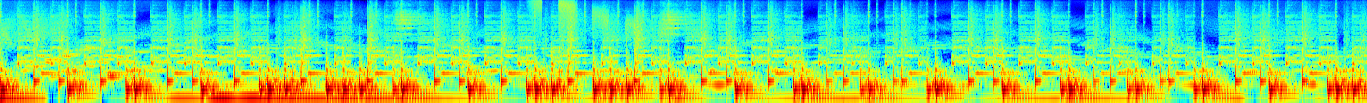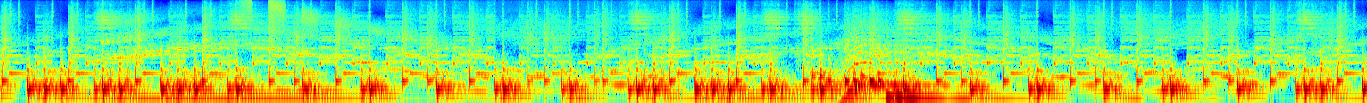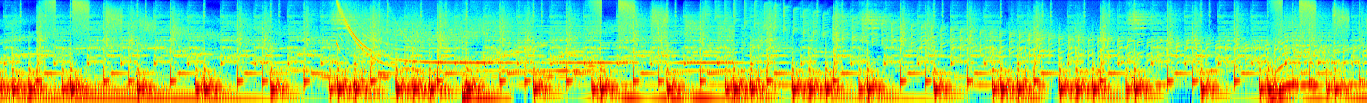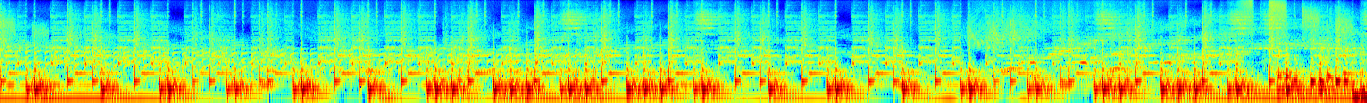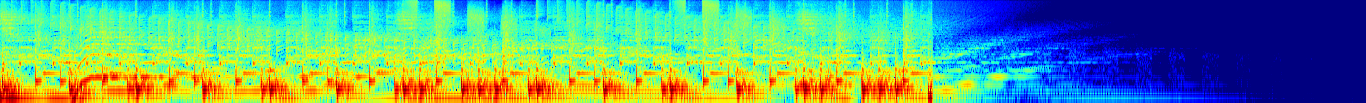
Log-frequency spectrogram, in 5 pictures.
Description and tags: UF-Nervous Pursuit
Excited and aggressive piece of music. Made with Nlog PolySynth and B-step sequencer, recorded with Audio HiJack, edited with WavePad, all on a Mac Pro.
